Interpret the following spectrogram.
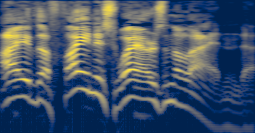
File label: Dwarf Male Standard NPC Vendor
